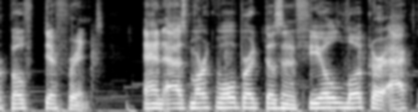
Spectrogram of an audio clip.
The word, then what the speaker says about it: Wahlberg: i i like mark wahlberg or whatever his name is mark i like yeah i can't do it how do you spell it i don't know it's like it's wahlberg not wall burger wahlberg i'm dead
